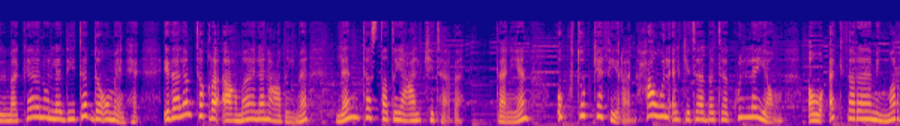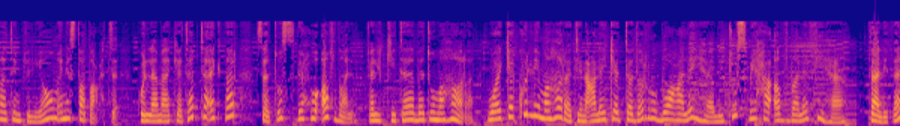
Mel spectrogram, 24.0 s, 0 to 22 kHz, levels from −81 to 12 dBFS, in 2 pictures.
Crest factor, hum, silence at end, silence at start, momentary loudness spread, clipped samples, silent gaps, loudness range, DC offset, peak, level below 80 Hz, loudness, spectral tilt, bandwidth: 16 dB; none; 0 s; 0 s; 9 LU; under 0.1%; none; 3 LU; under 0.1%; 0 dBFS; -46 dBFS; -15 LUFS; -5.5 dB/octave; 11 kHz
